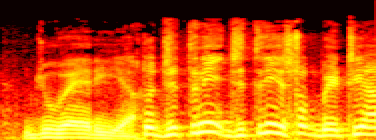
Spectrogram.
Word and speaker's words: جویریہ: یہ اردو میں ایک عرف ہے اور اس کو اردو کا عرف کہیں گے جو متداول ہو گیا، رائج ہو گیا، ورنہ عربی تلفظ کے اعتبار سے یہ جیم کے پیش کے ساتھ ہے جویریہ.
